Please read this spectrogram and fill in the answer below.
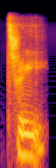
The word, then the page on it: three: Indian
